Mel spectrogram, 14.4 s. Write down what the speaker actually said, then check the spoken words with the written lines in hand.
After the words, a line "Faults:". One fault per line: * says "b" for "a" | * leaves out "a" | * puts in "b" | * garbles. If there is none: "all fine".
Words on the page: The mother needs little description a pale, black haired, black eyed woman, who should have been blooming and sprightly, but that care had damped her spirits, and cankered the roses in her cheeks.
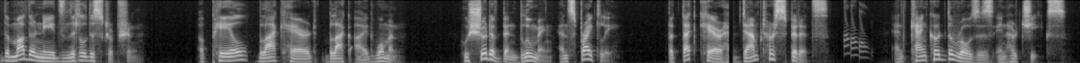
The mother needs little description a pale, black haired, black eyed woman, who should have been blooming and sprightly, but that care had damped her spirits, and cankered the roses in her cheeks.
Faults:
all fine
